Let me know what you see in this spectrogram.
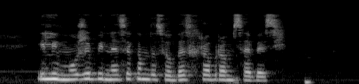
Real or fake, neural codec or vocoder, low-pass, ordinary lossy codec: real; none; 10.8 kHz; MP3, 48 kbps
